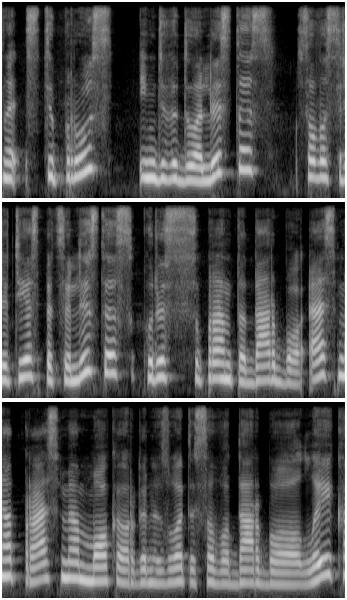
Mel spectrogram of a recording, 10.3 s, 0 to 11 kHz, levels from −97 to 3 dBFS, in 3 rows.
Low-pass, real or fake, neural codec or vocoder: 9.9 kHz; fake; codec, 44.1 kHz, 3.4 kbps, Pupu-Codec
